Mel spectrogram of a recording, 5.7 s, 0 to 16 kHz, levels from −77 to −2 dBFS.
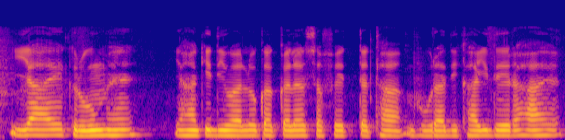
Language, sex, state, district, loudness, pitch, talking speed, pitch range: Hindi, male, Uttar Pradesh, Lalitpur, -15 LUFS, 135 Hz, 170 wpm, 130-140 Hz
